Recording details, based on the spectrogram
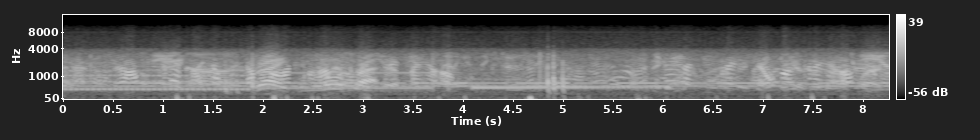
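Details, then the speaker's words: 1976-1981 analog phone network tape: called party's voice heard as one among a crowd of overlapping distant voices and tones; crosstalk, possibly from a failed channel unit (digital-analog interface), cause unconfirmed. "you call somebody and their voice is there and they can hear you really well but you hear them as just one in a crowd"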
